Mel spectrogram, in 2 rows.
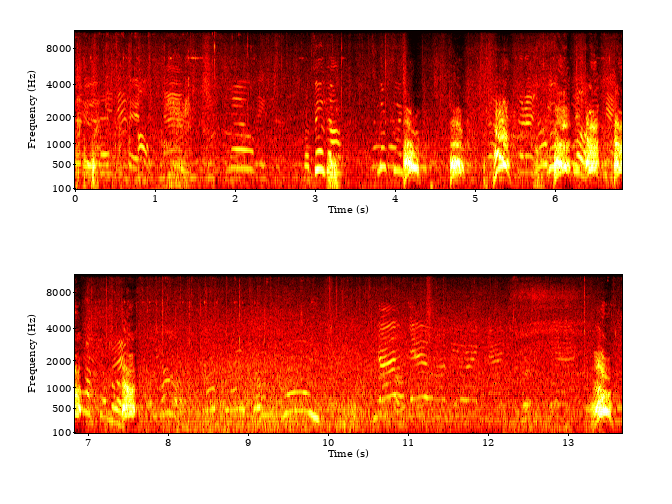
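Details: Basset Hounds, a pack of 30 romping on sunny Exmouth beach in Devon, give a run of loud barks and yips in its middle section, over background chatter and people calling the dogs to chase.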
